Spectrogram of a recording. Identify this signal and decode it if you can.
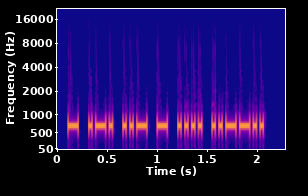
Morse code, heard as a keyed tone, about 36 wpm, 700 Hz. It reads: TRUTH?
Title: Sentences from Top 1000 Words - Review Part 2 - 35wpm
